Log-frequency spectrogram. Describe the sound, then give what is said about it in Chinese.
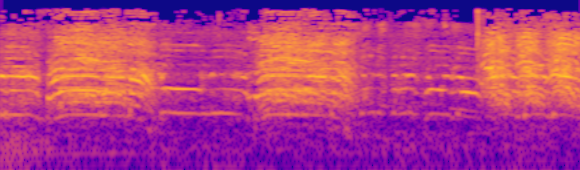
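Protesters chant slogans, including the Dalai Lama's name and 'shame on China', during Xi Jinping's state visit to Britain. Three loud phrases of massed voices come in a rhythmic chant, with crowd noise between them. “现场可以听见抗议者呼喊达赖喇嘛的名字以及中国耻辱等口号。”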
